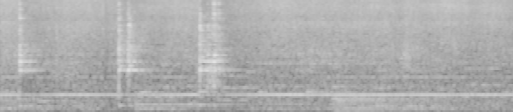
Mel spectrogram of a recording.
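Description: Bacon sizzles steadily in a discada pan for a Sonora-style discada, with a few sharp scraping stirs near the start and a constant faint hum beneath the frying.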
